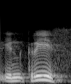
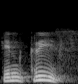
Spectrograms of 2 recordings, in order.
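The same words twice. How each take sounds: The two takes are said the same way.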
